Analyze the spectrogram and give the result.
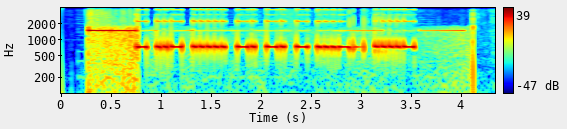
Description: Morse code, heard as a keyed tone, about 33 wpm, 740 Hz. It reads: TU 5NN TV 4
